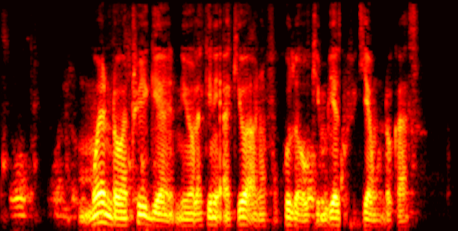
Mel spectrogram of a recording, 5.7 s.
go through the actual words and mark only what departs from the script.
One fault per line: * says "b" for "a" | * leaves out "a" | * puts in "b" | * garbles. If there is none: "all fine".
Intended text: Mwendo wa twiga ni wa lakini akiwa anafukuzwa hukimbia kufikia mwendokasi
all fine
